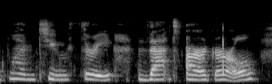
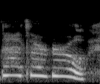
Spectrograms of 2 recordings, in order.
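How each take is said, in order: First: Said in the usual way. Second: High-pitched cheer at normal volume; mock scream. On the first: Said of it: "we had this plan that we'd go". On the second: Fans greet Colleen at the meet and greet, mock scream. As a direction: act out screaming fans without full volume. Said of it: "And we all screamed".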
